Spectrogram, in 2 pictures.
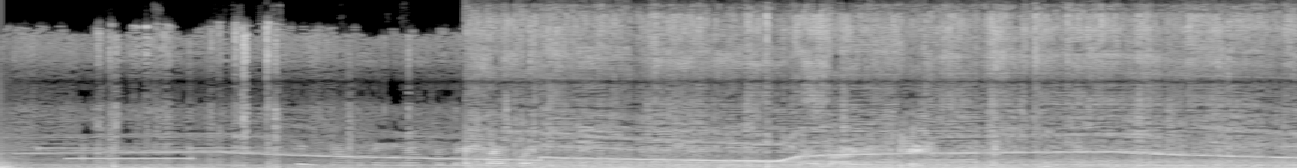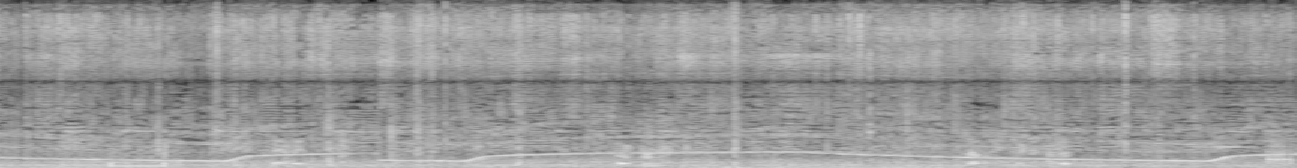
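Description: A wailing police siren rises and falls in long slow sweeps during a high-speed chase, fairly loud over a steady rumble of road traffic.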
